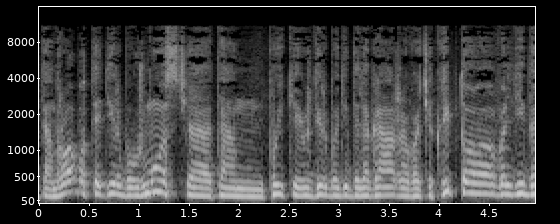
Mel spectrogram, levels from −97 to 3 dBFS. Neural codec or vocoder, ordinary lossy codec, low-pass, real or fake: vocoder, 44.1 kHz, 128 mel bands, Pupu-Vocoder; MP3, 48 kbps; 14.4 kHz; fake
